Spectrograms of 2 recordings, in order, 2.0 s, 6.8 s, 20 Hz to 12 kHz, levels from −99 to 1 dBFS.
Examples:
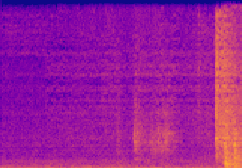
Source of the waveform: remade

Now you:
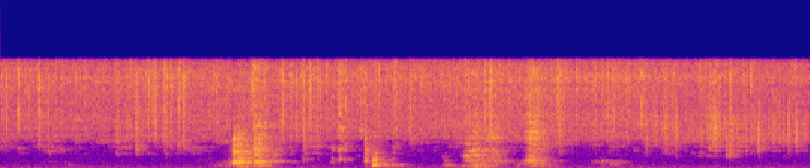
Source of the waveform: remade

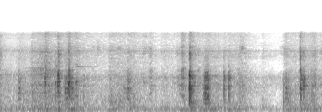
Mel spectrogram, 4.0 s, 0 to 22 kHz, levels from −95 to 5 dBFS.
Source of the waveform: recorded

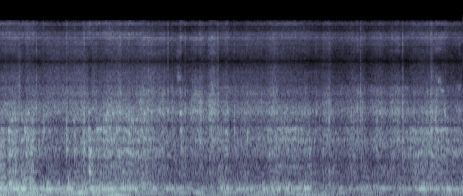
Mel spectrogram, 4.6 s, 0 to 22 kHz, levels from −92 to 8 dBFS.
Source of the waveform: remade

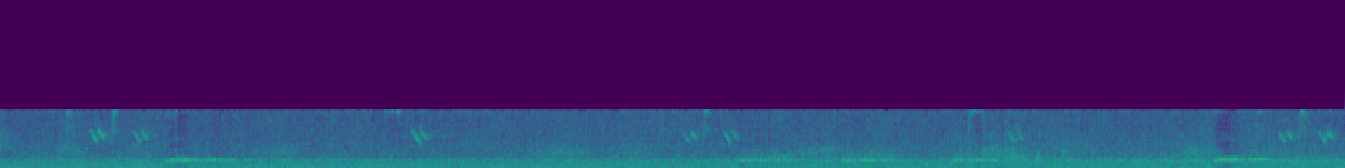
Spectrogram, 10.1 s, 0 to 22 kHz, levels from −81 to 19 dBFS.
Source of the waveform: remade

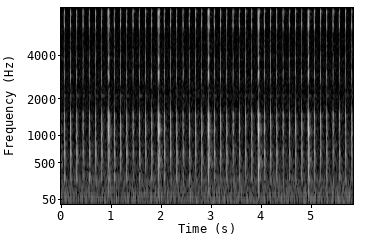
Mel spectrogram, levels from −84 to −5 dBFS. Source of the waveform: recorded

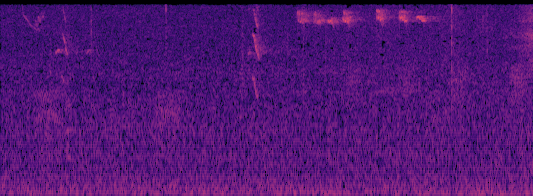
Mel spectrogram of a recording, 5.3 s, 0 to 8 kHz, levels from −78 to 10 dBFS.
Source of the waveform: recorded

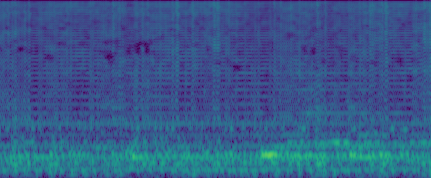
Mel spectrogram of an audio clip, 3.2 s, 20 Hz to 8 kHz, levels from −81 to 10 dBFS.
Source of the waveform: remade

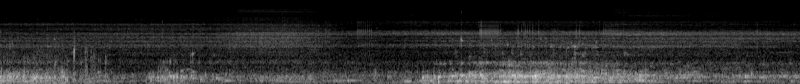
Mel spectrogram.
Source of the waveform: recorded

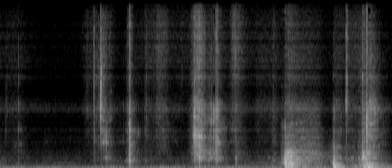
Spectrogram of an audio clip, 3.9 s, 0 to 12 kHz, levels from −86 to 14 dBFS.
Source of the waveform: remade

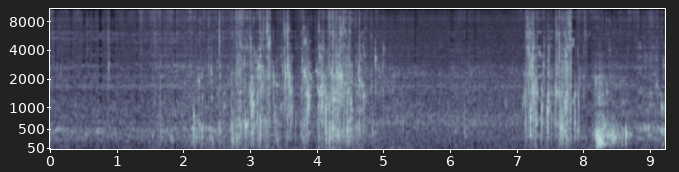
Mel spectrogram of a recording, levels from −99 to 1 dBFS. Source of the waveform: remade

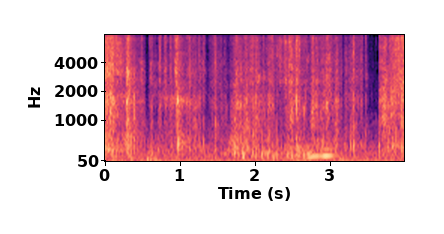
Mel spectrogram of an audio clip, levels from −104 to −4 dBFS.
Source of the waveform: recorded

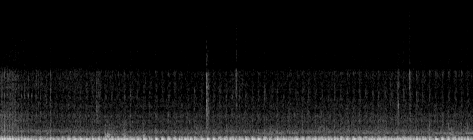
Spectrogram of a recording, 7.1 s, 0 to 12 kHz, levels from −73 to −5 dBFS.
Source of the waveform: recorded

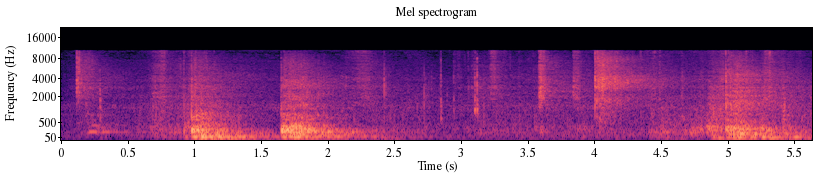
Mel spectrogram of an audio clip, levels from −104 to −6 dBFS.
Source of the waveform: recorded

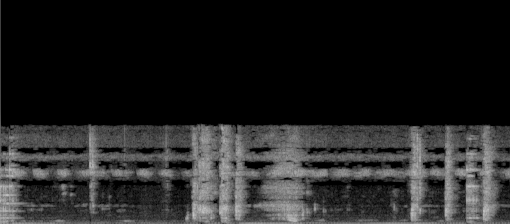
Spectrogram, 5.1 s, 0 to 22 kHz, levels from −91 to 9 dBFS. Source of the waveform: recorded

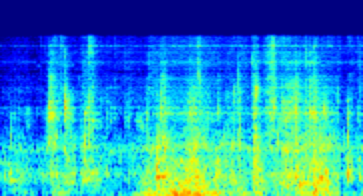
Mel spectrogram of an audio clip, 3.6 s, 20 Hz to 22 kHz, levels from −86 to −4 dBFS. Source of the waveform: remade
